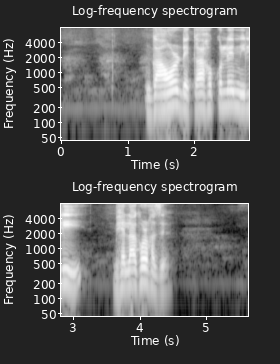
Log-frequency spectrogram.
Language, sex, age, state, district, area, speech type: Assamese, female, 30-45, Assam, Lakhimpur, rural, spontaneous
